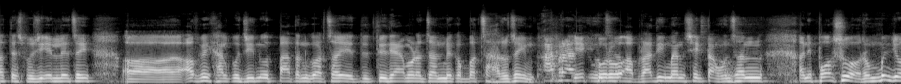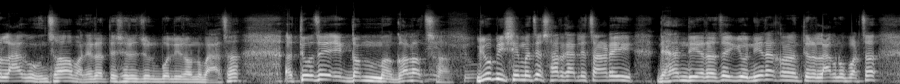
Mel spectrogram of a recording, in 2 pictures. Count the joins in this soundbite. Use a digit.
1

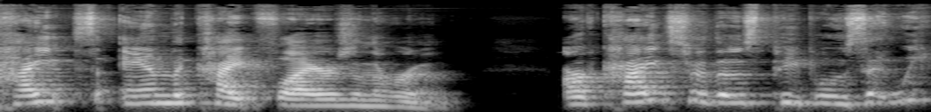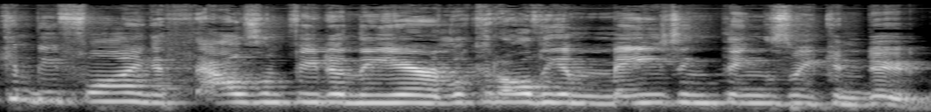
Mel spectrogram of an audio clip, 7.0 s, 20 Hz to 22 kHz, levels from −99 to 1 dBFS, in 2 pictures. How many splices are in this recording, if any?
1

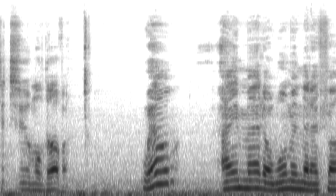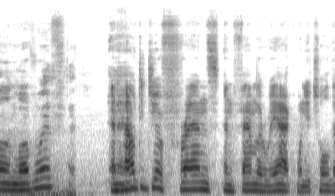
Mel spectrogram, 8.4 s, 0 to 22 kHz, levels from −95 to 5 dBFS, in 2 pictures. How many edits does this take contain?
1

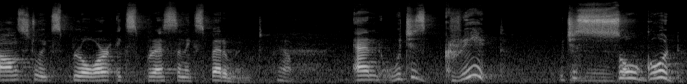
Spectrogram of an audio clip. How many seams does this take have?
0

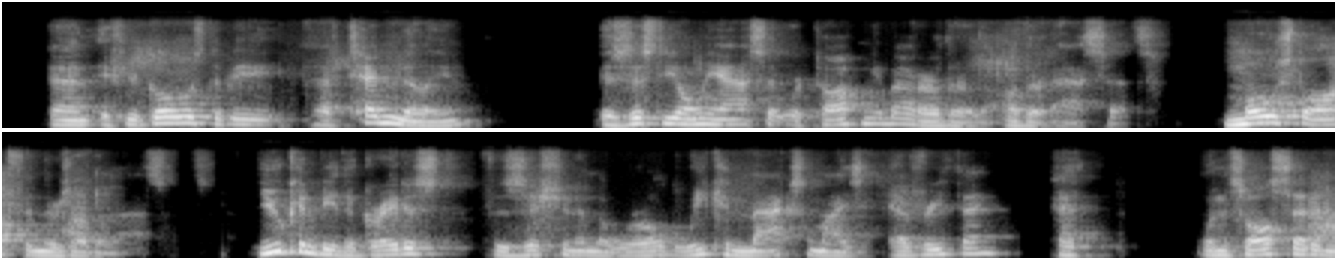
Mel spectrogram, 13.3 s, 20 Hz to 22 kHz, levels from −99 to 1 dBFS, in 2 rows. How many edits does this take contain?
2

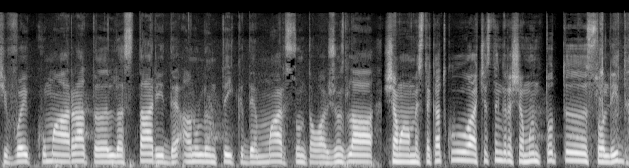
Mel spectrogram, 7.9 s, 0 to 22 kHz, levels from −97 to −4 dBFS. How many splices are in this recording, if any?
1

